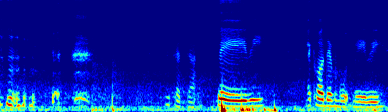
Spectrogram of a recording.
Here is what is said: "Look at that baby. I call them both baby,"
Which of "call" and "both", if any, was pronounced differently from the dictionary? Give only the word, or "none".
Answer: both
